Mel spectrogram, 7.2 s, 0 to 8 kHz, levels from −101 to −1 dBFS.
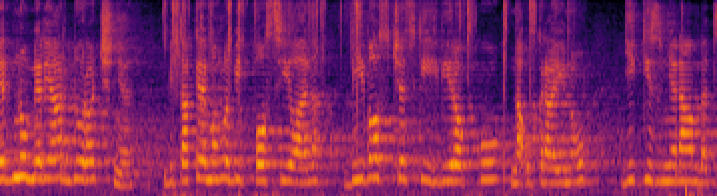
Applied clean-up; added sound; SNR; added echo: none; Coin (dropping); 20 dB; reverberation time 0.6 s.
